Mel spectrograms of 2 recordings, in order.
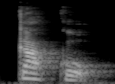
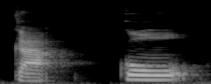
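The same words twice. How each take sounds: First: The word is said without a pause in the middle. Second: The word has a short pause in the middle. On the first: The speaker calls it wrong. "It is not gakko. It's not" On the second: The speaker calls it right. "The pause is very, very important"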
